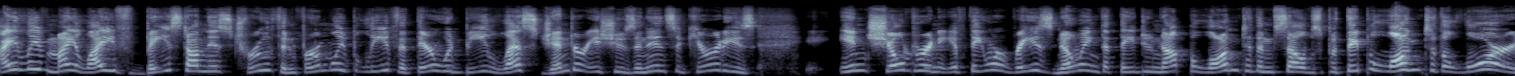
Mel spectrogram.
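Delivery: put-on frog puppet voice. Reading an article aloud, as requested, in Jordan B Peterson voice. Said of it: "my best Jordan B Peterson voice".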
